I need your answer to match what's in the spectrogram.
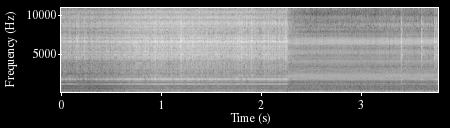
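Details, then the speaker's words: Magneto coil from a 1916 Evinrude rowboat motor on a Merc-O-Tronic tester at minimal power, about 1 on the scale: high, steady buzz of consistent spark that holds evenly then cuts off with a few ticks; coil is good. "turned it back a little bit and i'm trying to use the minimal amount okay so on the mercatronic scale it looks like it's about about a one arm okay so indeed it looks like i have a good coil"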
